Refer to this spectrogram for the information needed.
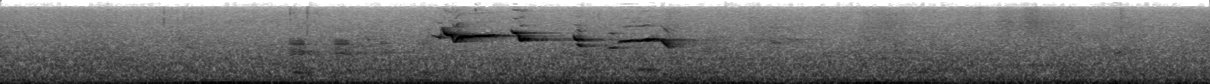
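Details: In an urban park, a Narcissus flycatcher practising its song sings a short phrase of clear whistled notes that step downward in pitch, set against a constant low rumble of city noise.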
